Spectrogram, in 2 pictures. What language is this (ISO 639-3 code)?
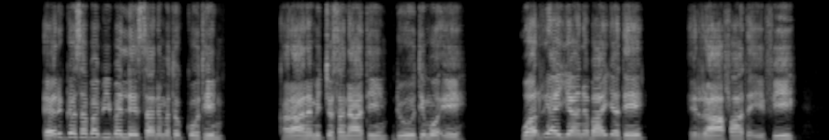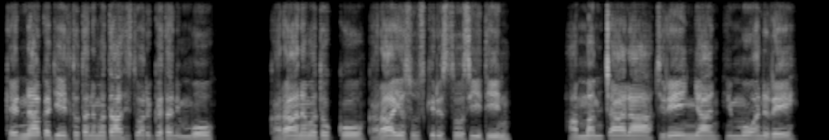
orm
